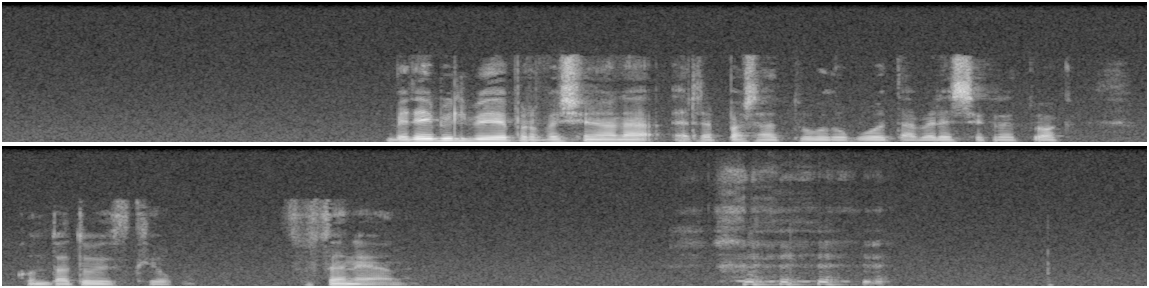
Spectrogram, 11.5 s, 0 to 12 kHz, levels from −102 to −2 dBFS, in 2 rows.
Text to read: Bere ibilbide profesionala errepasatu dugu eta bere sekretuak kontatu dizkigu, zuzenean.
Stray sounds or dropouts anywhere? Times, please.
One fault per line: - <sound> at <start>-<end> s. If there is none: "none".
- laugh at 9.1-10.2 s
